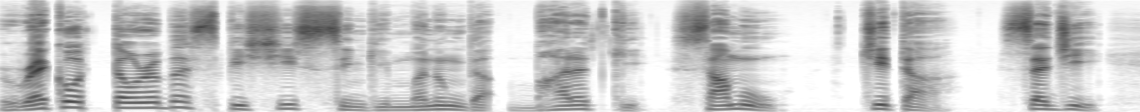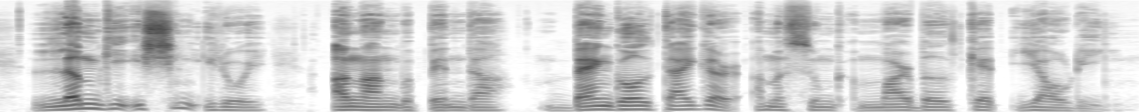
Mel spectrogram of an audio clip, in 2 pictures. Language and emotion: Manipuri, neutral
